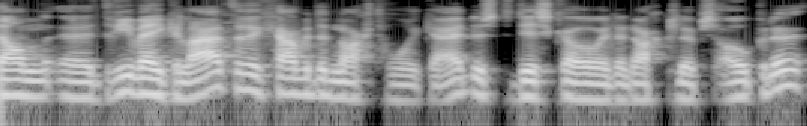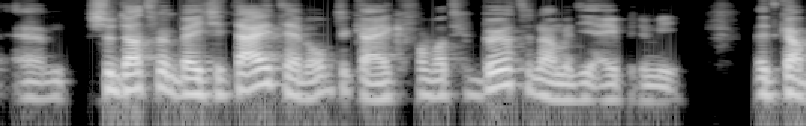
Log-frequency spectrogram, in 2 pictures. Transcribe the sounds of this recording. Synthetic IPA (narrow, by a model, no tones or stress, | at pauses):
dɑndriʋejkəlaːtərχaːnʋədənɑxthʊːrikəɦɛdɵzdədɪskowɛndənɑxt̚klɵpsowpənəz̥odɑtʋəːnbejtətɛjtɦɛbənɔmtəkɛjkəv̥ɑnʋɑtχəbøːrɹtərnawmɛt̚diejpidemi | ɦətkɑ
